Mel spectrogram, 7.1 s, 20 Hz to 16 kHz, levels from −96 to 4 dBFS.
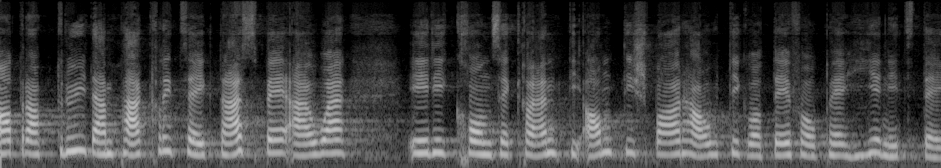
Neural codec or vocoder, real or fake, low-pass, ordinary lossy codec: none; real; 14.4 kHz; Opus, 32 kbps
